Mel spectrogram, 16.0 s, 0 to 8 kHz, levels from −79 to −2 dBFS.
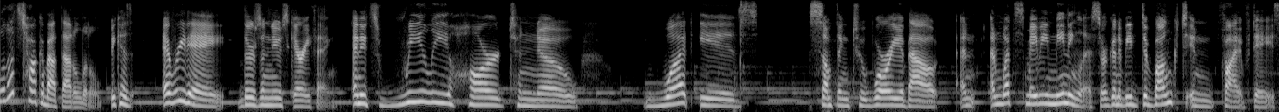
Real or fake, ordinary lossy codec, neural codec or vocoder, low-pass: real; Opus, 24 kbps; none; 7.2 kHz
